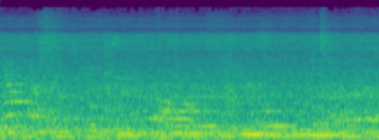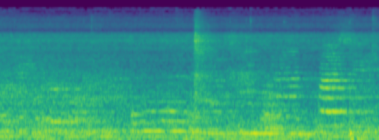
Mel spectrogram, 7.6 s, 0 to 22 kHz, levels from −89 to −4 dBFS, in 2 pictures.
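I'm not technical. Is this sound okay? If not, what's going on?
No. At about 6.76 s the sound jumps forward, losing roughly a fifth of a second. These are compressed frames skipped: about ten frames of the compressed file, each 23.2 ms, never play. Unlike a dropout there's no silent gap, and the join is a soft smeared blip rather than a sharp click.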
